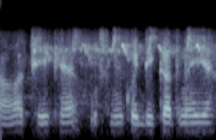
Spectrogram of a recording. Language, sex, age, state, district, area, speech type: Hindi, male, 18-30, Bihar, Begusarai, urban, conversation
